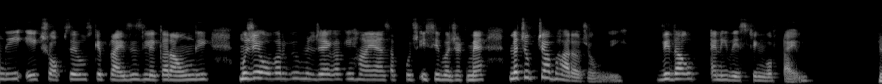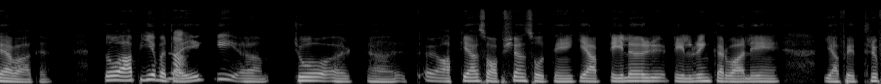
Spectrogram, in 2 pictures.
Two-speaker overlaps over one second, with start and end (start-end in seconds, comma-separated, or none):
none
